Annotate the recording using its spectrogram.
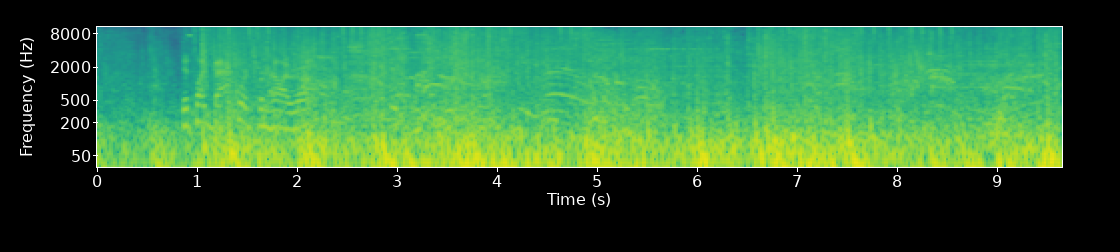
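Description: Video game weapons fire in rapid, loud bursts.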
